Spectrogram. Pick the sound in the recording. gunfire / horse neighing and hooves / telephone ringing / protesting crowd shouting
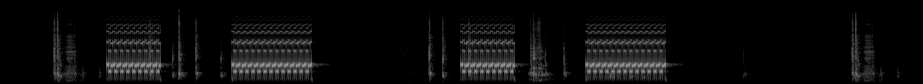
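telephone ringing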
